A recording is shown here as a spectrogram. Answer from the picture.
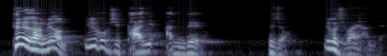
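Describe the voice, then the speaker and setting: This man has an animated tone and a fairly high pitch. He talks at a fairly quick pace. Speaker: pastor. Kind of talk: sermon. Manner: fast.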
